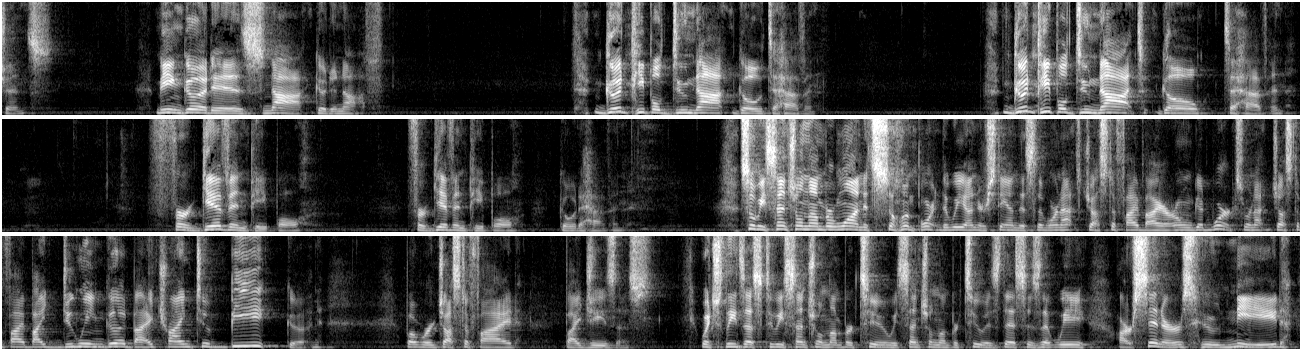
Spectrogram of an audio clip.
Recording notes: This message was originally preached at Highpoint Church on Sunday, October 1, 2023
